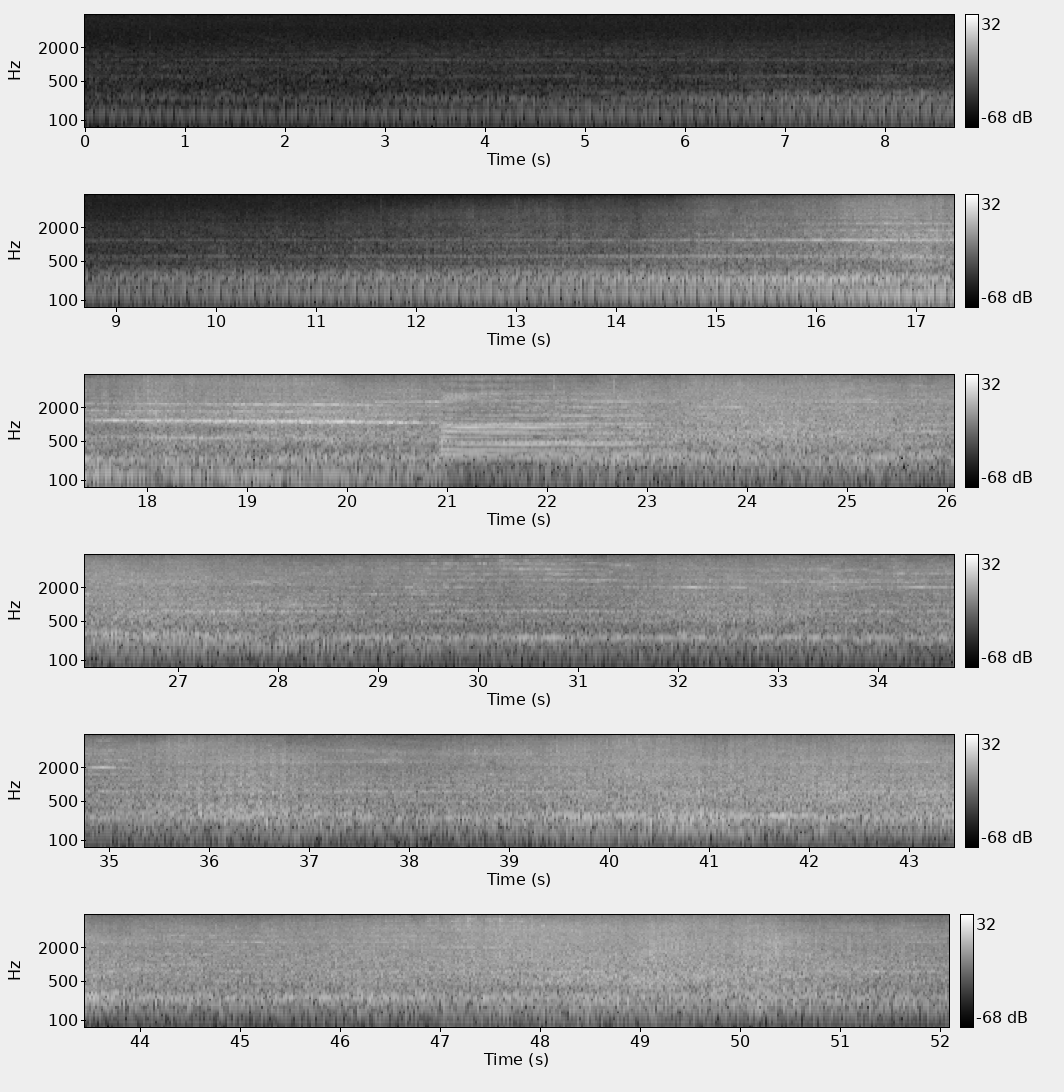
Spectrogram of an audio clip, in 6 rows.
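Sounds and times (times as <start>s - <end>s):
diesel locomotives approaching: 0.0s - 52.0s
train horn blast: 16.0s - 24.2s.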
